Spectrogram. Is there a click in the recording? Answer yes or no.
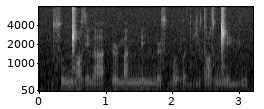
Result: yes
